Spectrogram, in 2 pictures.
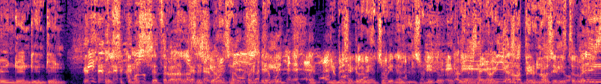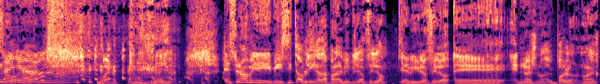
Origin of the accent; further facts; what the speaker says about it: Casasola de Arión, Castile and León, Spain; No te creas tú que he hablado yo de esto porque mi pueblo Casa Sola Darion esté al lado, ¿sabes?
